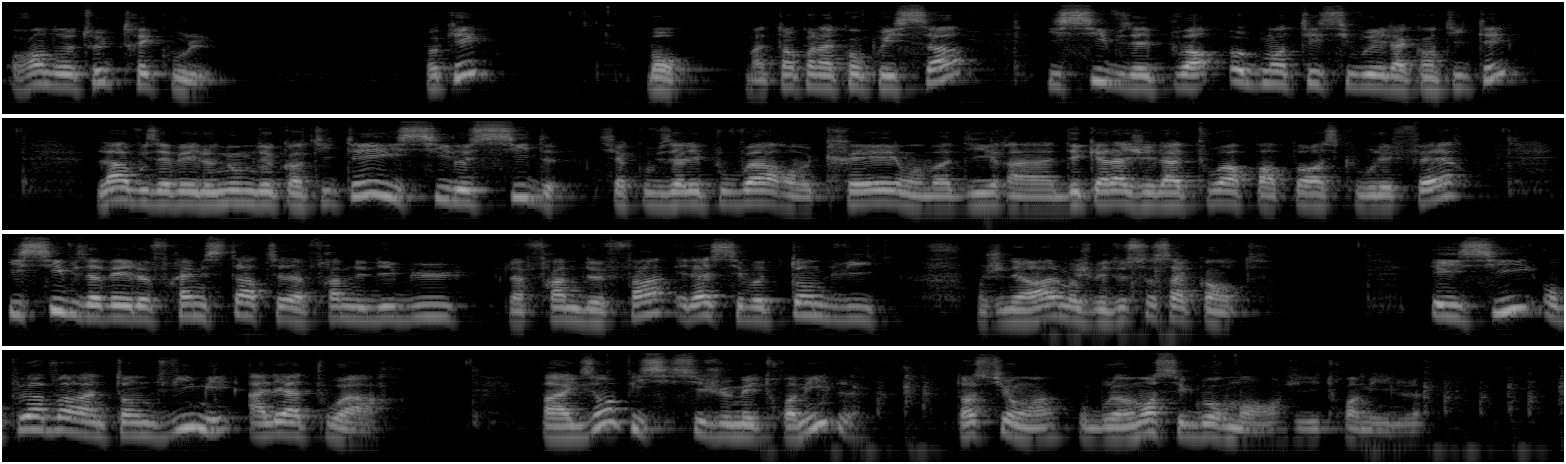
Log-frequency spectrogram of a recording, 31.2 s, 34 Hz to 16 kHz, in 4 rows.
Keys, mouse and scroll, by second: 3.1 drag, 3.3-4.8 middle drag, 4.8-7.8 scroll up 16, 19.9-23.0 drag, 26.4-27.7 drag, 27.7 KP_0, 29.5-30.7 drag, 30.7 KP_0.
